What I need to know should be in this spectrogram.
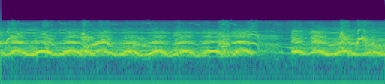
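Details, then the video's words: Irish Wolfhound howling in greeting: a continuous, wavering, warbling howl that rises and falls in quick undulations for about five seconds, dipping briefly near the end before resuming. "Irish Wolfhound Greeting"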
